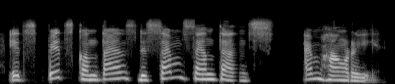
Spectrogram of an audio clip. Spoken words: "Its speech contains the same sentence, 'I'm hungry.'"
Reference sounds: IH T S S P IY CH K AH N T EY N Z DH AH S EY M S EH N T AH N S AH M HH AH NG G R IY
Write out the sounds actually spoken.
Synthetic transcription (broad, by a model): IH T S S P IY S K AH N T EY N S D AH S EY M S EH N T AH N S AH M HH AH NG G R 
